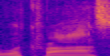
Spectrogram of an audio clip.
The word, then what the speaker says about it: Lacros: law cross the lacrosse I think the lacrosse is how we're pronouncing it uh Google browser which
